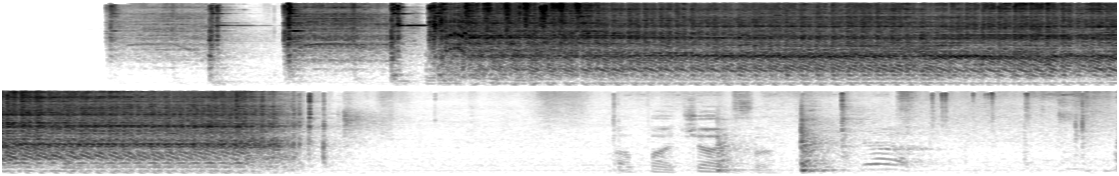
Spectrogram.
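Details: Apachi Alfa motorcycle: the owner pressed the kick-start while lifting the running bike onto its center stand, and the engine sound changed; it now runs harsh and rattly with the kick-start mechanism jammed.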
